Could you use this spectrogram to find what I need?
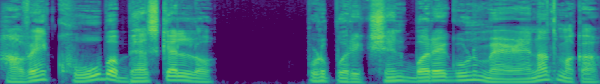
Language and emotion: Goan Konkani, sad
